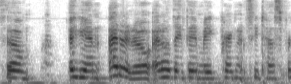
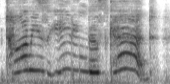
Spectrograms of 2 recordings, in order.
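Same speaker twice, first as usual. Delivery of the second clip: high, urgent call across the house; yelling for her husband in alarm; retold yell. Calling to husband Kerwin, high and alarmed. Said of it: "I yelled at Kerwin".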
